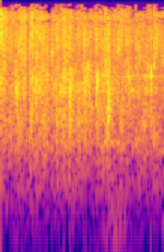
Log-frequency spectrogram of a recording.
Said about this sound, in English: Love a good clap.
